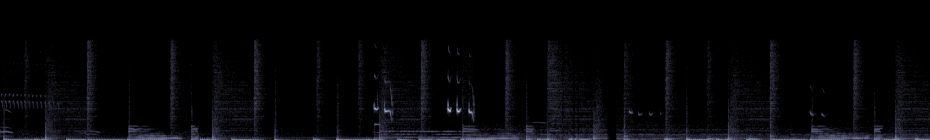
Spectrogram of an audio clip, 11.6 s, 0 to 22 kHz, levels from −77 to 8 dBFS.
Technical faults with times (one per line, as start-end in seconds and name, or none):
7.00-7.69 repeated stalls (stutter)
